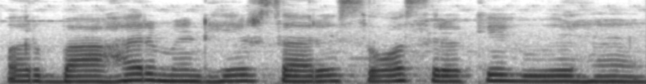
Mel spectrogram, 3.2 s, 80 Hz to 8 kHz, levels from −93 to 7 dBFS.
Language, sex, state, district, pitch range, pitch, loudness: Hindi, female, Jharkhand, Palamu, 185-200 Hz, 190 Hz, -14 LUFS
